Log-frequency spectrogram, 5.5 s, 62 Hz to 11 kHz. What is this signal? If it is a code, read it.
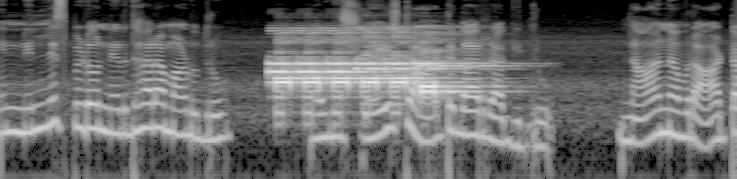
Multi-frequency trunk signalling (R2, with the far end's replies), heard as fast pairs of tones, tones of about 110 ms, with room echo and speech in Kannada. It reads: 444556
